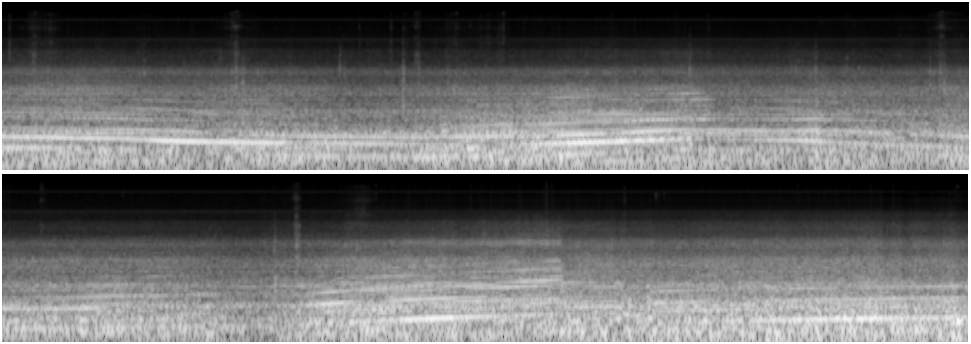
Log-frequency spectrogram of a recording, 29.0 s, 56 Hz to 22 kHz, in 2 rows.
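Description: Seat Leon FR's engine heard from inside the cabin over steady tyre and road noise. The engine note rises repeatedly as the car accelerates and falls as it slows, with a sharp cut in the rising note about 23 seconds in.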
